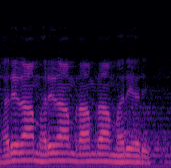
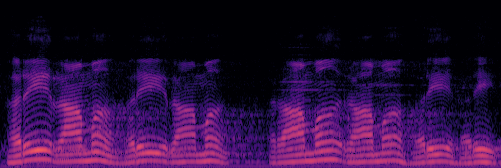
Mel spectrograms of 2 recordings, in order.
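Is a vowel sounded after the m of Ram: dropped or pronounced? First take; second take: dropped; pronounced. First: Ram ends on the m with no vowel. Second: Ram ends with a full vowel after the m. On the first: The speaker calls it wrong. "हम लोग क्या बोलते हैं... ये बिल्कुल गलत है" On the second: The speaker calls it right. "ये पूर्ण प्रोनाउंसिएशन"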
